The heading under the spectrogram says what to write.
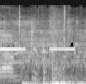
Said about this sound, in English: Would it be crazy if I turned the car on just to roll the window up? No, I would love that. A little bit. should we roll both of them up?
